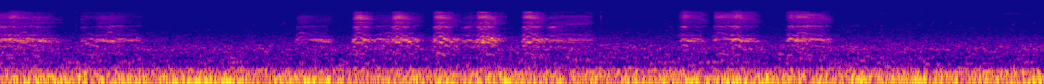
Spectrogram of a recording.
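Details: Murder of American Crows mobbing a Peregrine Falcon in a tree at Mason Regional Park, Orange County, California: bursts of loud, harsh caws in rapid series of two to five, with short pauses, over constant wind rumble.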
